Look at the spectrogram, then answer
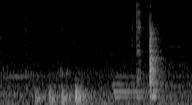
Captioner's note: knock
